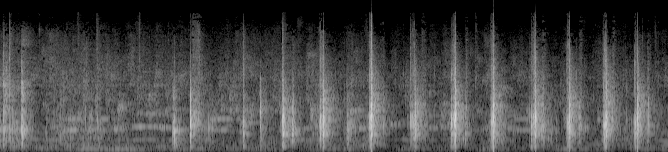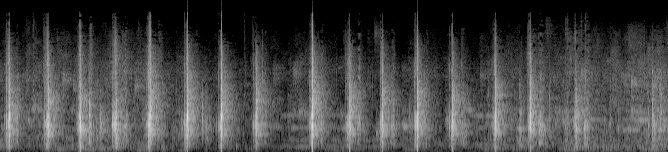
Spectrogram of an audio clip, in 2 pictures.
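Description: Kitchen knife chopping on a cutting board, cutting vegetables with steady strokes at about three every two seconds, starting a few seconds in, over faint background music.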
